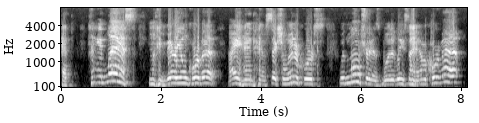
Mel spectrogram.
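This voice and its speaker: A man's voice: sits high, animated, unhurried, a little mellow, voice pushed up, poor audio. A man playing a reluctant young male hero in a stilted, hammy comic story reading. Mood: triumphant, resigned. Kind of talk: mock dramatic reading.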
